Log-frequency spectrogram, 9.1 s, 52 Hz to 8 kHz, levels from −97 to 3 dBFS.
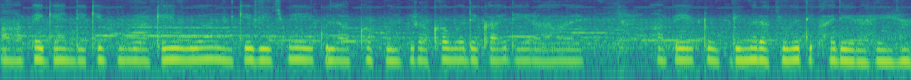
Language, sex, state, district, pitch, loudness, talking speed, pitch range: Hindi, female, Bihar, Sitamarhi, 190 Hz, -19 LUFS, 225 wpm, 180-195 Hz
